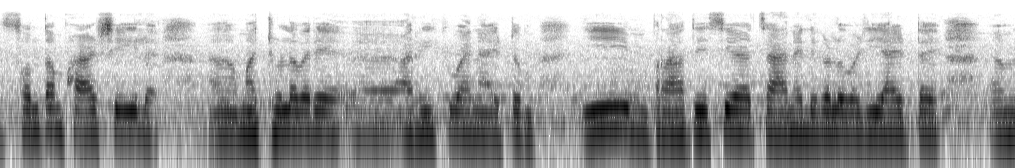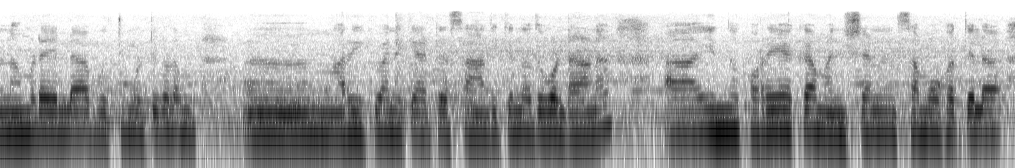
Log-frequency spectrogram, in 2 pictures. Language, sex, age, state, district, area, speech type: Malayalam, female, 45-60, Kerala, Idukki, rural, spontaneous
